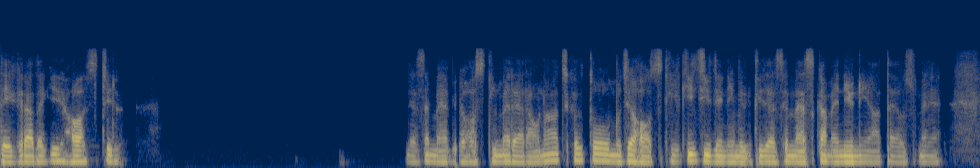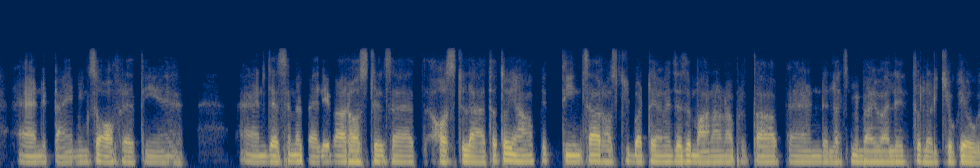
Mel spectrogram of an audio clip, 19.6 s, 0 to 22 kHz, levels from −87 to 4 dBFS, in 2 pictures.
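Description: AMR bit errors hit at 6.55–6.79 s, 9.72–9.96 s and 11.42–11.54 s. About 7 to 10 percent of the weakly protected bits in the wideband AMR-WB frames arrive flipped, misplacing excitation pulses and skewing pitch, gain and spectral detail. Level and pitch roughly hold, but the speech turns hoarse, scratchy and gargly.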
